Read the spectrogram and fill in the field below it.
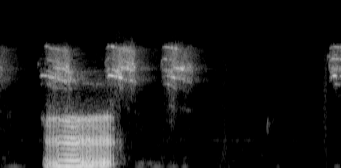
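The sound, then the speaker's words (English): A harsh, raspy blue jay call: one loud, grating scream followed by a couple of shorter, shrill squawks, with a brief quiet gap before another begins. “Who's got the angry bird?”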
